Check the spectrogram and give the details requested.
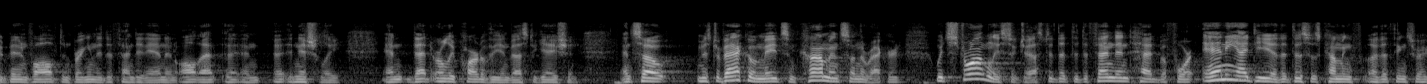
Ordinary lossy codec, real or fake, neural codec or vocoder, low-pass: MP3, 48 kbps; real; none; 7.2 kHz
